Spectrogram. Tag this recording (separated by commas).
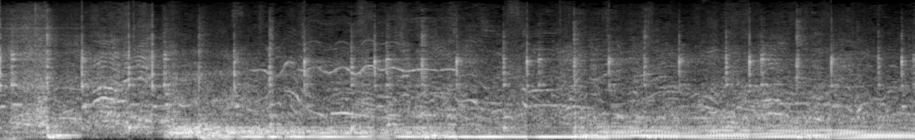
Music, Speech, Crowd, Sound effect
